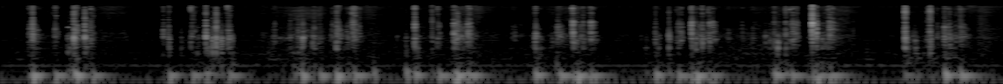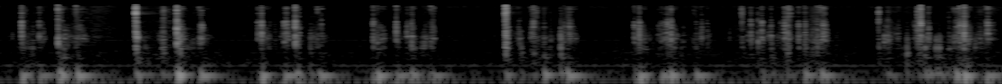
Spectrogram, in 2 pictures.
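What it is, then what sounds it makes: Plastic computer keyboard being typed on. Fingertips tap the keys of a black plastic computer keyboard with a hollow body while typing, making quick, dry clicks in uneven bursts. Each tap is short, with a soft low thump beneath a bright, crisp click that stops almost at once.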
